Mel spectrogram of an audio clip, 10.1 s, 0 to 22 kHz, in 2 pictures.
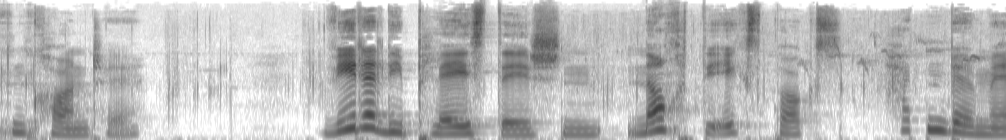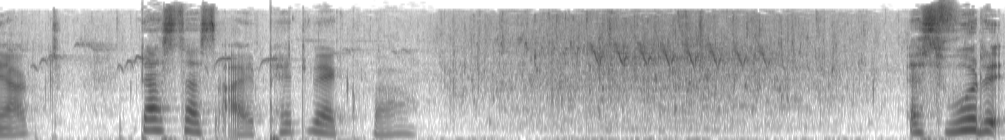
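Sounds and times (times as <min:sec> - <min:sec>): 
speech: 0:00.0 - 0:00.9, 0:01.6 - 0:07.4, 0:09.6 - 0:10.0
small stream trickling: 0:03.1 - 0:09.9.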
